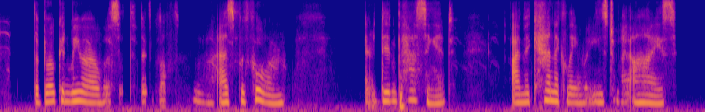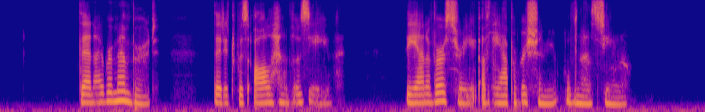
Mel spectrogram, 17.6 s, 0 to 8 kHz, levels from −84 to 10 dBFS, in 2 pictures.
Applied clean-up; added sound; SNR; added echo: neural diffusion model UNIVERSE++.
